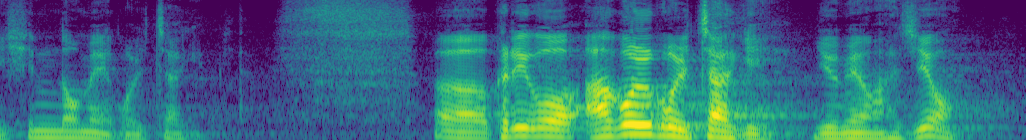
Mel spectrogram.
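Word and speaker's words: 힌놈: 하얀 놈이 아니고 그냥 흰놈이라는 발음입니다. 근데 이 의미가 뭐냐 하면 죽음이라는 뜻이에요. 여기에는 뭘 했냐면 아이들을 잡아가지고 제물로 드리는 그러한 이 참담한 일을 벌인 곳이 이 흰놈의 골짜기입니다.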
